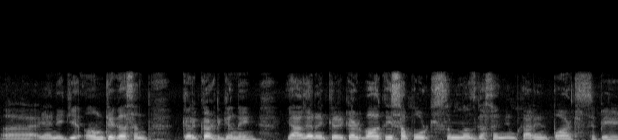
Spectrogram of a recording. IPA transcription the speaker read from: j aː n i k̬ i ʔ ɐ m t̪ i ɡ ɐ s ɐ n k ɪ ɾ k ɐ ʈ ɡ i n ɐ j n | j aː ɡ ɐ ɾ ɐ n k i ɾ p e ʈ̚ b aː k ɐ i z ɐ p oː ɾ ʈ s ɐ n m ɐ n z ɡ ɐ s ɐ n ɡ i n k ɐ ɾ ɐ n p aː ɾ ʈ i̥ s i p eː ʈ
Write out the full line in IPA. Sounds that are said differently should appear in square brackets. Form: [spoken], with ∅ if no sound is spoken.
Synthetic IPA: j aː n i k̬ i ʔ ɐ m t̪ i ɡ ɐ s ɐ n k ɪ ɾ k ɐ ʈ ɡ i n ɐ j n | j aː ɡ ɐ ɾ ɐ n k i ɾ [k] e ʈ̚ b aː k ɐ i [s] ɐ p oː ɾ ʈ s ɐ n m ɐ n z ɡ ɐ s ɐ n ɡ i n k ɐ ɾ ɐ n p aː ɾ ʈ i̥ s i p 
